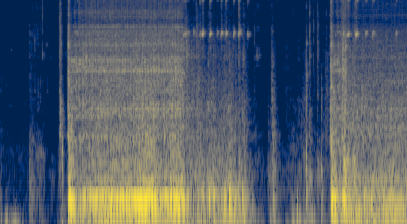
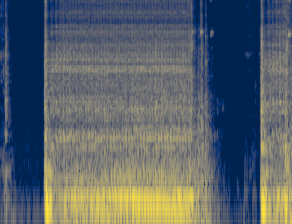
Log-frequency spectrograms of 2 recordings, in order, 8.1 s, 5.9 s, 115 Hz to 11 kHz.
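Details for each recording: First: 30 hp two-stroke outboard, barn-stored for years, after replacing an internally shorted spark plug: catches after a brief crank and settles into a steady, even, quiet low idle with no misfire; running well. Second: 30 hp outboard on a 14 ft alloy boat, sat in a barn for years, both cylinders getting fuel: catches and runs about three seconds with an uneven, lumpy beat, then dies; one plug shorting out with no visible spark, fixed by a new plug.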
